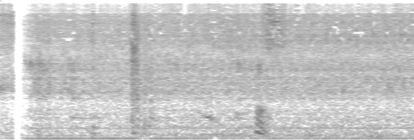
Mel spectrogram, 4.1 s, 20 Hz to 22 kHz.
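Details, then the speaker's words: 2017 Mazda 3 Sport, 6-speed SkyActiv automatic, right after fluid and filter change, warmed up: steady idle hum then one dull thud as it slams into gear; clunk occurred only the first time. "Kind of slammed into gear, didn't it? >> Did you hear that again when I >> Yeah. >> it in that's neutral. When I pushed it from drive to neutral, did you hear that clunk?"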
